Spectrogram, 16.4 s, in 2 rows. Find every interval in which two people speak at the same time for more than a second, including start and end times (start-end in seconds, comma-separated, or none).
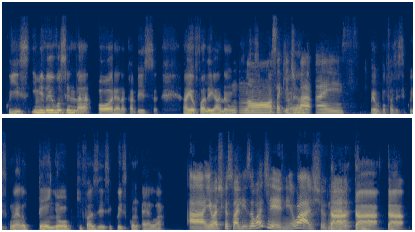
4.9-6.2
